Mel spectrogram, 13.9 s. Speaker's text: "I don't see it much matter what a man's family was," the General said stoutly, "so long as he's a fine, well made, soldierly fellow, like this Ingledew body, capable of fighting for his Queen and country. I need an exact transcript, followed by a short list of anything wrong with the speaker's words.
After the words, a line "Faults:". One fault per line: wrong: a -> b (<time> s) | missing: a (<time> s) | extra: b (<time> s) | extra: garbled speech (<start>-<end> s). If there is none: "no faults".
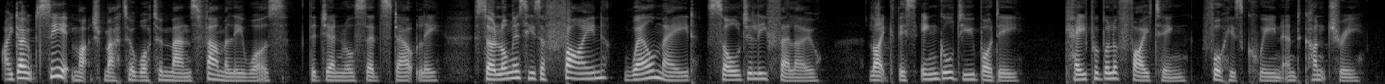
"I don't see it much matter what a man's family was," the General said stoutly, "so long as he's a fine, well made, soldierly fellow, like this Ingledew body, capable of fighting for his Queen and country.
Faults:
no faults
